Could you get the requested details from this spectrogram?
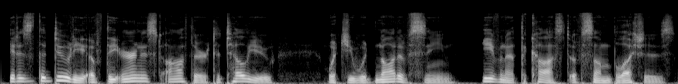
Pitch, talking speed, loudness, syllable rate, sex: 105 Hz, 205 wpm, -17 LUFS, 5.0 syllables/s, male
